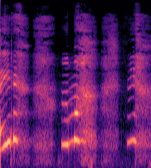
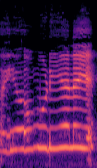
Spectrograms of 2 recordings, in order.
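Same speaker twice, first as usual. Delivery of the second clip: slow, much softer, sobbing; mother crying out weakly in labour; crying in pain; 4 semitones lower, 9 dB quieter, slower than usual. Acted. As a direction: let the pain break the words.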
